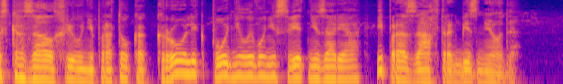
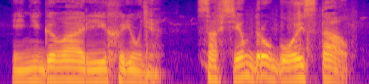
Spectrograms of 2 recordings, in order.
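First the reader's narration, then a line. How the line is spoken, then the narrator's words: Sadder sigh. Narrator (Russian): еще грустнее вздохнул Винни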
